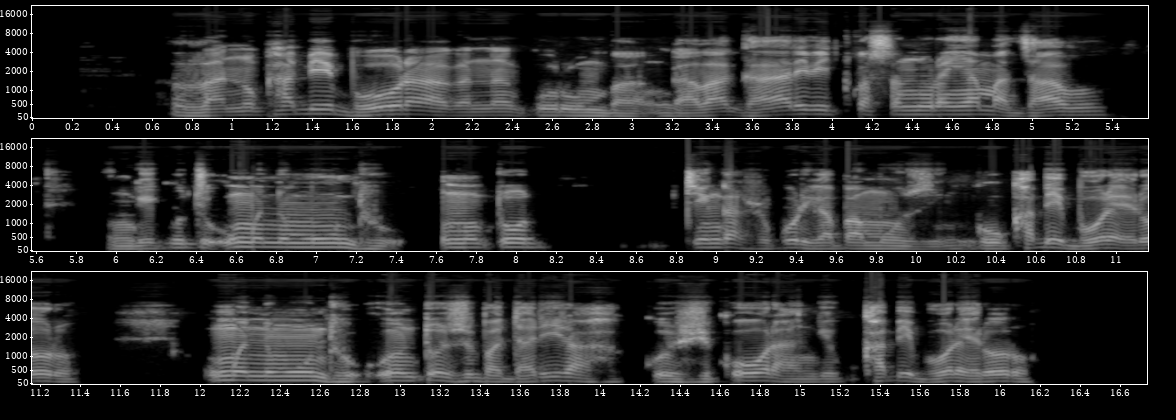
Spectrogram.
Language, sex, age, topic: Ndau, male, 18-24, health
